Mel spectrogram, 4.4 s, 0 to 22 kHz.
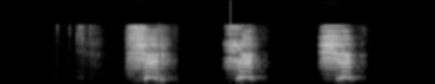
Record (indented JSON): {
  "exhalation_length": "4.4 s",
  "exhalation_amplitude": 27982,
  "exhalation_signal_mean_std_ratio": 0.37,
  "survey_phase": "beta (2021-08-13 to 2022-03-07)",
  "age": "45-64",
  "gender": "Female",
  "wearing_mask": "No",
  "symptom_none": true,
  "symptom_onset": "13 days",
  "smoker_status": "Ex-smoker",
  "respiratory_condition_asthma": false,
  "respiratory_condition_other": false,
  "recruitment_source": "REACT",
  "submission_delay": "3 days",
  "covid_test_result": "Negative",
  "covid_test_method": "RT-qPCR",
  "influenza_a_test_result": "Negative",
  "influenza_b_test_result": "Negative"
}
